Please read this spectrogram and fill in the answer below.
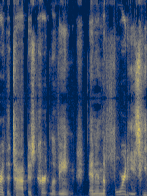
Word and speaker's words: Lewin: group dynamics and you you may have known him as Kurt Lewin but in uh in Germany where he was living they pronounced at Levine his he was a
